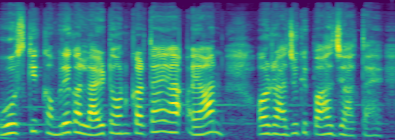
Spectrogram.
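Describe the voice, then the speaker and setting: A woman's voice: fairly high pitch, moderate pace, faint music behind. A woman telling a horror story in a casual, conversational way, with restarts and repetitions.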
